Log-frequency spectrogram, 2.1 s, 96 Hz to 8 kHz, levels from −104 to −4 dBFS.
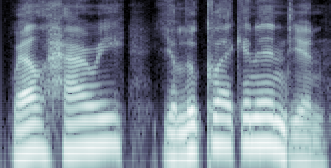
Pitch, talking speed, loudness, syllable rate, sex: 145 Hz, 205 wpm, -16 LUFS, 5.3 syllables/s, male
